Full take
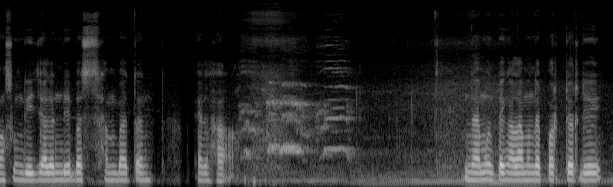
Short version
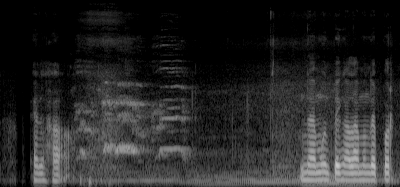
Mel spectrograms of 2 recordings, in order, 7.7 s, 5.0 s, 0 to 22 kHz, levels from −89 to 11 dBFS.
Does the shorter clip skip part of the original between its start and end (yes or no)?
no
